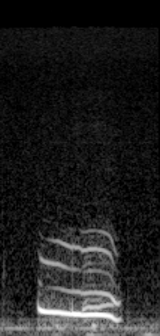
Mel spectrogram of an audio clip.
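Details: Deeply asleep house cat producing one steady, level, nasal tone about a second long that dips slightly at the end, over a quiet indoor hum.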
